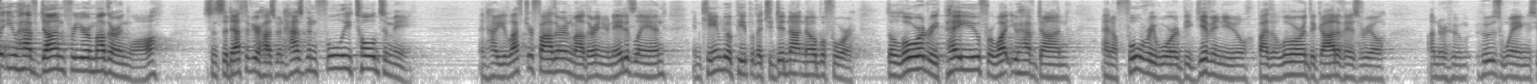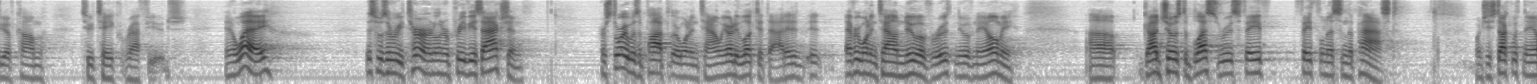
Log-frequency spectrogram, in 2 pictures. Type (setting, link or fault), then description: setting, large echoing room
